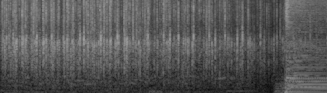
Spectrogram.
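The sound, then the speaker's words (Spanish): Steady, loud applause from an audience at the Nissan Cartuja stage, a dense crackle of many hands clapping for about four seconds as a duo is welcomed to perform tangos, then a sudden shift as strong low-pitched music begins to play. “Fuerte el aplauso para ellos, vamos a disfrutar, vamos allá.”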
